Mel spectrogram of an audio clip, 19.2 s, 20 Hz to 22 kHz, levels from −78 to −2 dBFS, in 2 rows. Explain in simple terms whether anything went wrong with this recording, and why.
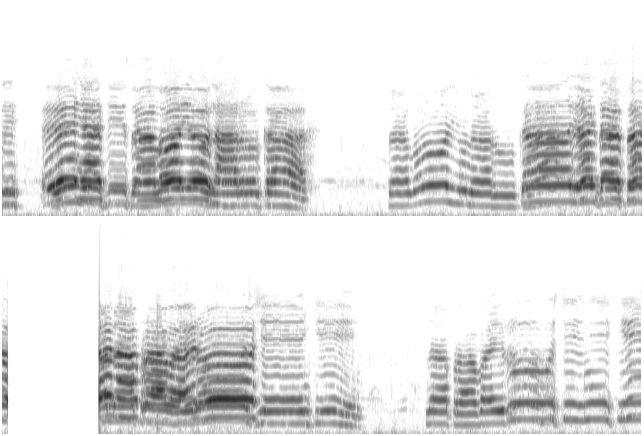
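Something went wrong at 9.68 seconds. The sound cuts out completely and returns at 11.05 seconds. That is an audio dropout to silence, about 1.4 seconds long. Even the background room sound disappears. The likely cause is a lost input, so nothing was captured.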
